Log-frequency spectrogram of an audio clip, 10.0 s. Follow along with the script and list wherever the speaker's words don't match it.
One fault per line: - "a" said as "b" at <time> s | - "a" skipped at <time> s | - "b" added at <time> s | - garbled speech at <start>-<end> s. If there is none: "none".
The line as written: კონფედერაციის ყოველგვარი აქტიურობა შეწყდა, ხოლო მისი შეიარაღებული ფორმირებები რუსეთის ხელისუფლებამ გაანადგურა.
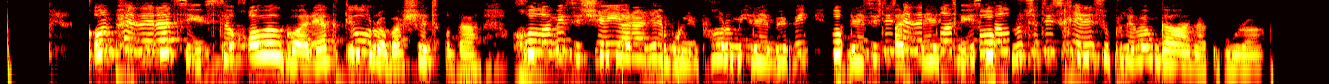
- garbled speech at 6.2-7.6 s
